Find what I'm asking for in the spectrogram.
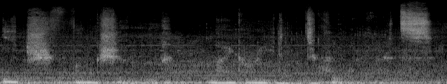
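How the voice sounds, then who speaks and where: An actor playing a cold, menacing rogue AI that speaks in slow, clipped machine phrases. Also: male voice, a bass voice, lively intonation, heavily acted. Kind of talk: video game cutscene dialogue. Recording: game audio with loud music behind.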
